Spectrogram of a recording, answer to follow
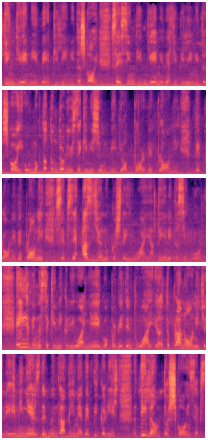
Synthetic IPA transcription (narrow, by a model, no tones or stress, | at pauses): t̪ind̪jɛniðɛt̪ilinit̪əʃkɔj | sɛsind̪ind̪jɛniðɛsit̪ilinit̪əʃkɔjunuk̚d̪ɔt̪ənd̪əɾysɛkɛnisuŋvid̪ɛɔpɔɾvɛpɾɔni | vɛpɾɔnivɛpɾɔni | sɛpsɛas̬ɟənukəʃt̪ɛjua̰ja̰t̪əjɛnit̪əsiɡuɾt̪ | ɛiðinəsɛkɛnikɾijuaɾɲəɛɡɔpəɾvɛt̪ɛnt̪uajt̪əpɾanɔnicənɛɛmiɲɛɾəzðɛbəjŋɡabimɛðɛpikəɾiʃ | t̪iləmt̪əʃkɔjnsɛps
